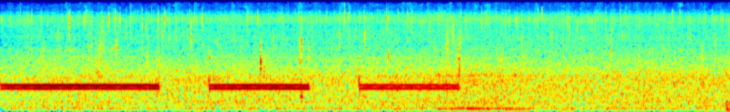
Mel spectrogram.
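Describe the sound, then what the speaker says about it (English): Heavy rain pours steadily at Havasu Landing during a flash-flood warning, a dense continuous hiss of drops striking surfaces throughout, with three long electronic alert tones sounding over it. "It's been raining off and on all day today, but it's gotten heavy."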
